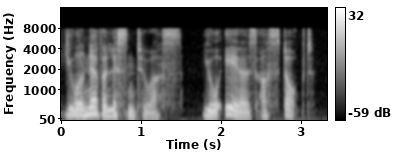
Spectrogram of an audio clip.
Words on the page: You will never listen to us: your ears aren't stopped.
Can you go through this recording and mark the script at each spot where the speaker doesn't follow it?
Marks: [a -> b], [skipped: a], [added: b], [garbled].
You will never listen to us: your ears [aren't -> are] stopped.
